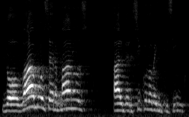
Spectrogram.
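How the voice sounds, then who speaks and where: A man with a Peruvian accent preaching a sermon as pastor, lively and full of rhetorical questions to the congregation. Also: sits high, measured pace, roomy sound. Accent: Peruvian Spanish. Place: church hall.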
